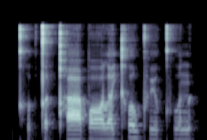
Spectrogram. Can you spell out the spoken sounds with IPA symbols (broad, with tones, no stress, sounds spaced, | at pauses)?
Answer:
kʰ ʊ˨˥ k̚ t̪ ɐ˨˥ k̚ pʰ aː˨ p ɔː˧ l ɐ˧ j kʰ o˥ w pʰ yː˨ kʷʰ ɐ˧ n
